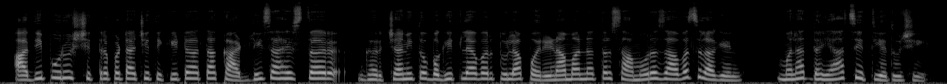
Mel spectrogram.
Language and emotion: Marathi, sad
